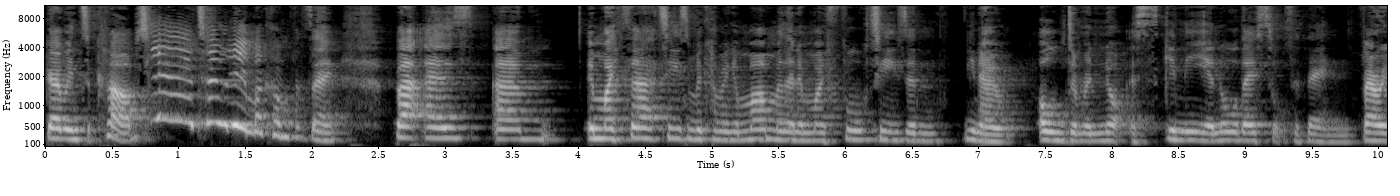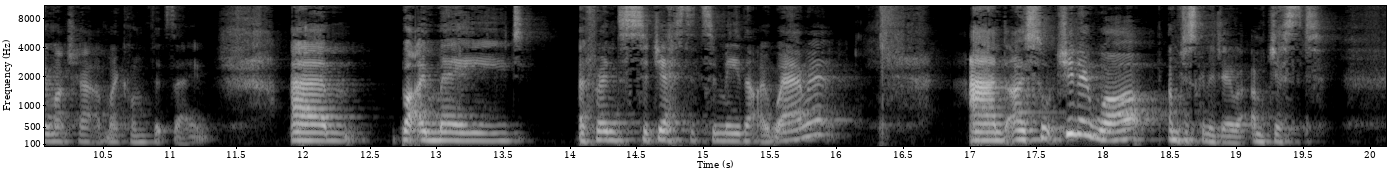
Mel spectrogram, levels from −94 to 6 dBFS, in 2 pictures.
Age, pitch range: 30-49, 180-235 Hz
